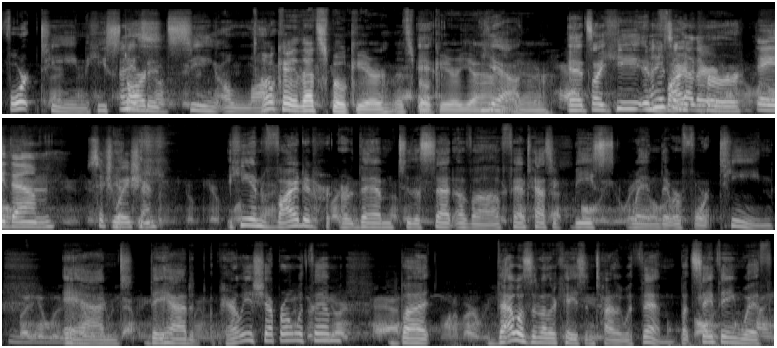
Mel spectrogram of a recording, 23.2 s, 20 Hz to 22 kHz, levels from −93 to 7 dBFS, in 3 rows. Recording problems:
voice in the background; noticeable; throughout; 15 dB below the speech

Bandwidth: 17 kHz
